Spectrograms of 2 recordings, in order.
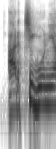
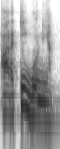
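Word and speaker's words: archegonia: आर्चगोनिया भी बोलो। ठीक है? आपकी मर्जी। लेकिन करेक्ट प्रोनाउंसिएशन होता है आर्कीगोनिया।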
